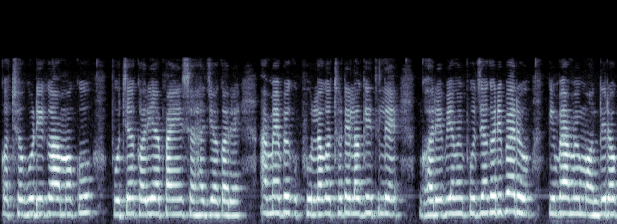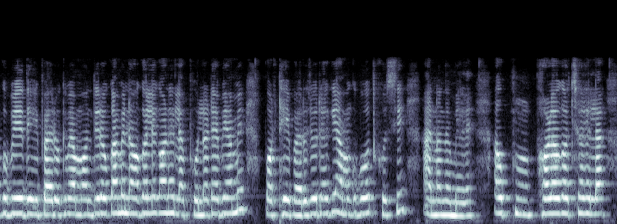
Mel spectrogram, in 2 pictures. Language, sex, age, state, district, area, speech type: Odia, female, 45-60, Odisha, Kandhamal, rural, spontaneous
